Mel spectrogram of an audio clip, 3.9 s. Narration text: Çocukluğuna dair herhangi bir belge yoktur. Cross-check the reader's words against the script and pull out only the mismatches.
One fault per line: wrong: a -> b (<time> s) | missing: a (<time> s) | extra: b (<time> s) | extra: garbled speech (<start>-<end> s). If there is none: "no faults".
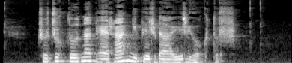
missing: dair (1.3 s)
wrong: belge -> dair (2.1 s)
